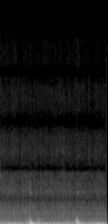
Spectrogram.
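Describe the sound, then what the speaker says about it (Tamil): Heavy rain pouring in Mumbai, a dense steady wash with a deep low rumble underneath, loud and unbroken, with no voices. "பயங்கரமான மழை ஸ்டார்ட் ஆகிடுச்சு."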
